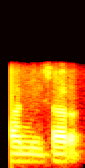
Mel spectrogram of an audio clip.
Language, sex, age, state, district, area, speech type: Punjabi, male, 30-45, Punjab, Ludhiana, rural, conversation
